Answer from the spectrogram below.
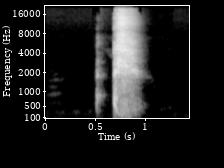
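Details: Sneeze deliberately induced by poking an ear-cleaning stick in the nose during a sneezing challenge, without a tissue; a brief in-breath, then one loud explosive sneeze.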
